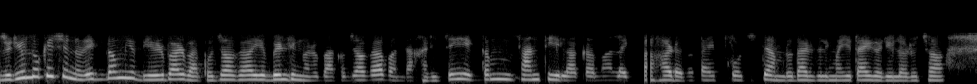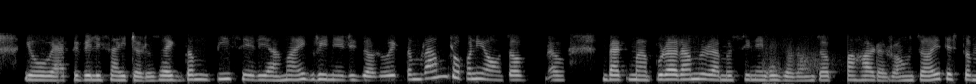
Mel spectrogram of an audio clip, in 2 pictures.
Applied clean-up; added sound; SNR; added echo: neural separator model SepFormer DNS4.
